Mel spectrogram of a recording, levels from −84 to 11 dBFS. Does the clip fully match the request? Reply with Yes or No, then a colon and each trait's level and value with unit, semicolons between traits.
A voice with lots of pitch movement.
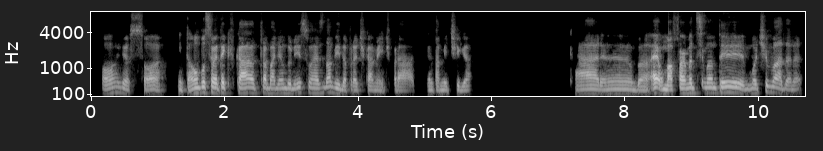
No: average, 3.7 semitones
